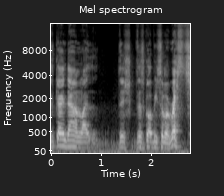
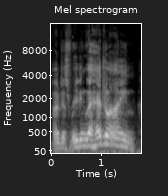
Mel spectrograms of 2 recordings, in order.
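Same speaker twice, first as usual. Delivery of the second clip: higher, put-on innocent protest voice; mock innocent; 4 semitones higher than usual. Mocking critics who'd call him biased, in a falsely innocent voice. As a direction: play the wide-eyed innocent. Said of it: "I'm not saying".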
